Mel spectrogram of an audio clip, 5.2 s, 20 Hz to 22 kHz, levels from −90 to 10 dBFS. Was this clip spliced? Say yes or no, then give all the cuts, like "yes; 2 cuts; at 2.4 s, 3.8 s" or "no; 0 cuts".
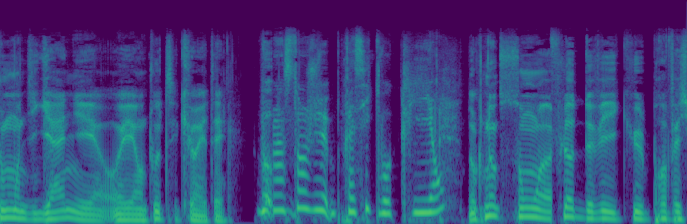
yes; 5 cuts; at 2.1 s, 2.5 s, 2.8 s, 3.8 s, 4.1 s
